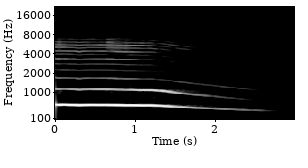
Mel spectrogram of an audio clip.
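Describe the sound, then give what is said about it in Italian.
A wolf howling at night: one long, clear, tonal howl that holds a steady pitch, then sinks lower and fades out over its last second and a half, heard alone. “Passò un giorno e il lupo ululava nella notte.”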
